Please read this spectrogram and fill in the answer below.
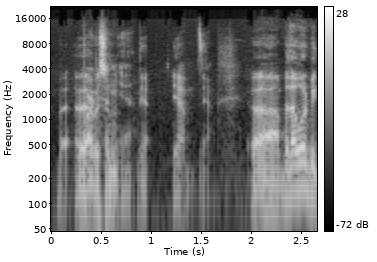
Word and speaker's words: Parton: Chihuahua would look amazing in one of these Doggie Partons. That's Oh, I'm sure my girlfriend will buy one of these. it's definitely Ton. It's not Done. It's her last name, not Pardon. But that was Parton, yeah.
